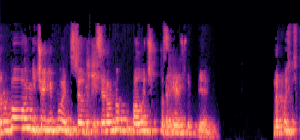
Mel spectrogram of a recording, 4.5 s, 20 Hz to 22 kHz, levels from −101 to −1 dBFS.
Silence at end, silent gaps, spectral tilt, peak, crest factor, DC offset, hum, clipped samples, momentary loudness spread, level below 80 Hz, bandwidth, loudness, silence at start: 0.05 s; 3.99-4.09 s; -5.5 dB/octave; -4 dBFS; 14 dB; under 0.1%; none; under 0.1%; 10 LU; -62 dBFS; 12 kHz; -18 LUFS; 0 s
